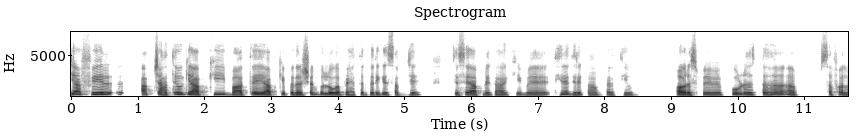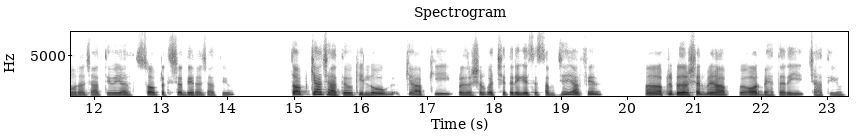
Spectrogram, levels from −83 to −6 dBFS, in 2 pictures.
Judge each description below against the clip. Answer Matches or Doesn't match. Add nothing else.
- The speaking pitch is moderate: Matches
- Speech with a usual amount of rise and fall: Doesn't match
